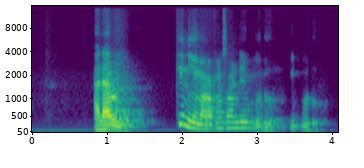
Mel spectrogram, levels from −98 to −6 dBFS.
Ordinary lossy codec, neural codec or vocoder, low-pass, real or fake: none; autoencoder, 48 kHz, 32 numbers a frame, DAC-VAE, trained on Japanese speech; 14.4 kHz; fake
